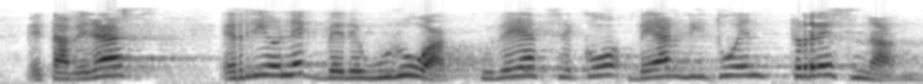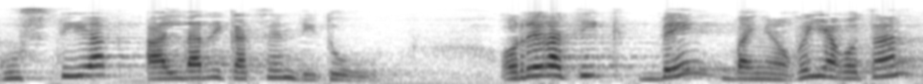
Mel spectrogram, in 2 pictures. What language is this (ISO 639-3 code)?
eus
